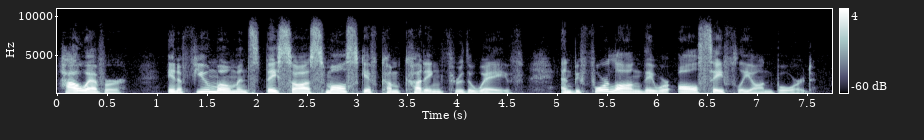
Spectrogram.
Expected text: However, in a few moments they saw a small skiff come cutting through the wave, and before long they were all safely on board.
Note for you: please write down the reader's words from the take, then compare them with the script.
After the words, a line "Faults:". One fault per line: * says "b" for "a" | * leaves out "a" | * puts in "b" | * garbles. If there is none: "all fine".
However, in a few moments they saw a small skiff come cutting through the wave, and before long they were all safely on board.
Faults:
all fine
